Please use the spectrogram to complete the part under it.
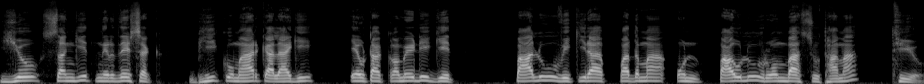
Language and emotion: Nepali, neutral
